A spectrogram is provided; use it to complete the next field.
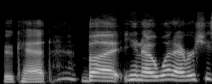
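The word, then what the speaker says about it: Phuket: was like I mean first off it's pronounced fukat but you know whatever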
